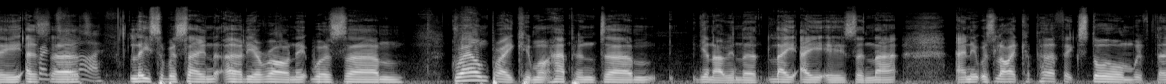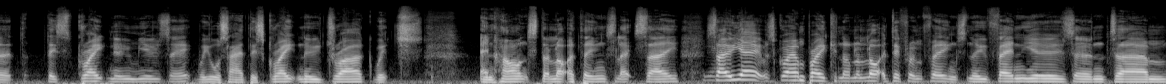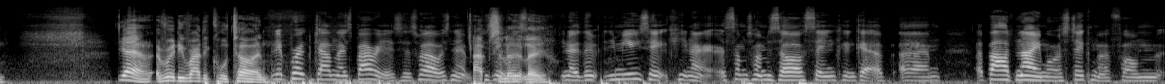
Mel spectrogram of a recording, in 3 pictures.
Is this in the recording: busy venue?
yes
